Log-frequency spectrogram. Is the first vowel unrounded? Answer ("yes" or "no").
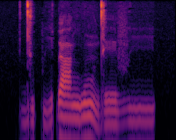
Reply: yes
